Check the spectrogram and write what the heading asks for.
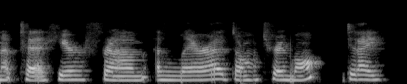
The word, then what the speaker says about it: D'Entremont: to hear from Lara D'Entremont. Did I pronounce that with the right emphasis on the right syllable? I hope. We say D'Entremont, but D'Entremont, a little less French nasally stuff going on.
